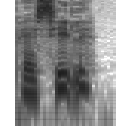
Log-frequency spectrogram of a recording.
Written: persille

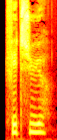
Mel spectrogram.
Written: fedtsyre

